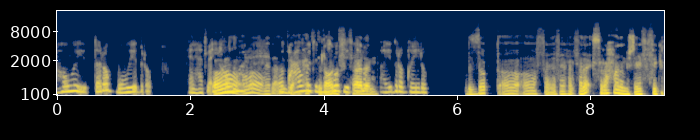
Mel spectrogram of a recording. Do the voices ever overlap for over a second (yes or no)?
yes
